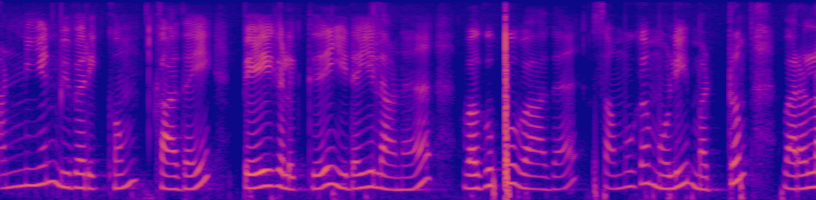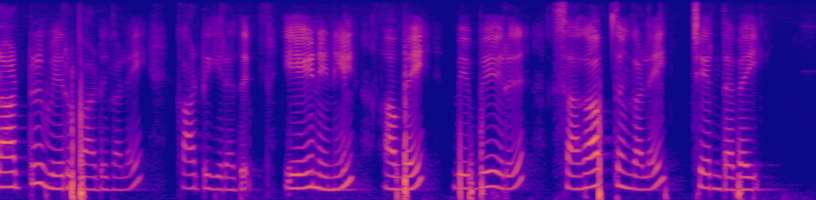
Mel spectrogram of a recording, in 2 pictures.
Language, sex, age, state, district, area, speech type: Tamil, female, 18-30, Tamil Nadu, Coimbatore, rural, read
